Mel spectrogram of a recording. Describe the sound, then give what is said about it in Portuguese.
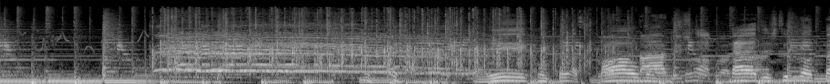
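A burst of electronic applause effect runs steadily for about eight seconds, loud and continuous, mixed with wavering cheering voices and tonal sounds layered on top. “de das nossas palmas eletrônicas afetivas.”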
